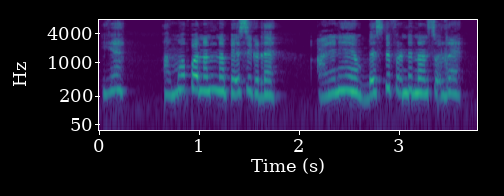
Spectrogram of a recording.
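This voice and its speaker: A man with a Tirunelveli Tamil accent, playing a scheming young man who talks softly and wheedles. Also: very high-pitched, fairly even intonation, fast talker. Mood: wheedling. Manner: soft wheedling voice that turns mocking. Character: scheming young man, fake-tearful, later cold and harsh. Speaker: actor in a skit. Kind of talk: melodramatic skit acting.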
